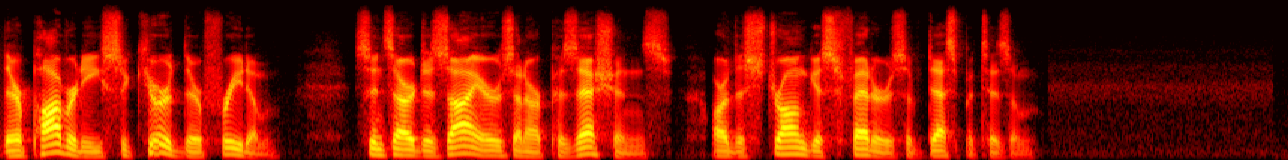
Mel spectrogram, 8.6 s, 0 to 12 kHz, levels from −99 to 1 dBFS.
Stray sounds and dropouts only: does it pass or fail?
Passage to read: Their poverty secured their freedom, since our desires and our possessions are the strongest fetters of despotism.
pass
